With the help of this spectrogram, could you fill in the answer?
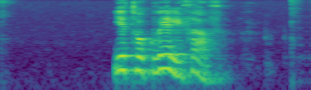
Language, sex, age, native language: Icelandic, female, 50-59, Icelandic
